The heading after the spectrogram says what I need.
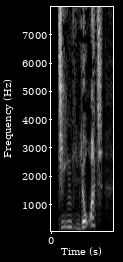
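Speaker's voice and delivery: very high, abrupt, shrill sudden yell. Narrator reads a character suddenly shouting an insult, a sudden shout. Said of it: "råber Viggo pludselig".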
